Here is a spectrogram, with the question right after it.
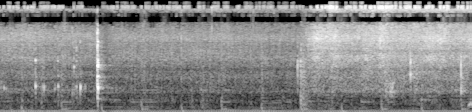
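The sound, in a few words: ginger garlic paste frying in pan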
